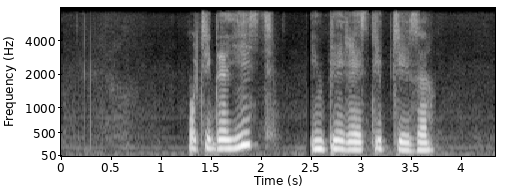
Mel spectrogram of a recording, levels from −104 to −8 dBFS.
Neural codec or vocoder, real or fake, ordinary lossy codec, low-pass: codec, 16 kHz in and 24 kHz out, 0.6 kbps, FireRedTTS-2 codec; fake; AAC, 48 kbps; 7.2 kHz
